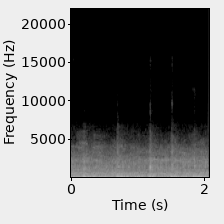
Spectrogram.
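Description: Busy outdoor street ambience: crowd noise over a loud, steady low rumble.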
